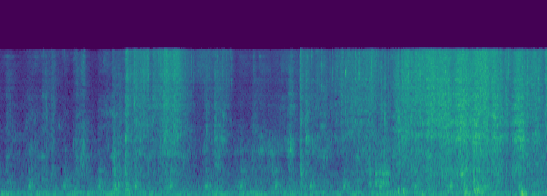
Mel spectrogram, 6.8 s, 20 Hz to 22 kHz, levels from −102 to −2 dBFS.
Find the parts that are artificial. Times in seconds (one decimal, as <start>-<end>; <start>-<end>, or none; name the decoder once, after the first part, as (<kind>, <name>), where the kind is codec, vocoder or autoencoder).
0.0-0.8 (codec, DAC); 1.6-4.1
